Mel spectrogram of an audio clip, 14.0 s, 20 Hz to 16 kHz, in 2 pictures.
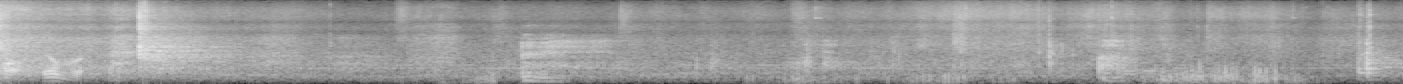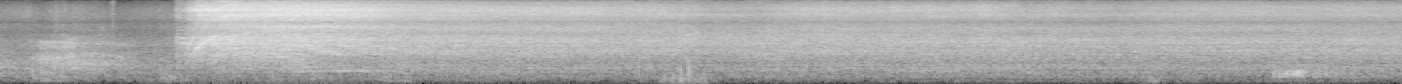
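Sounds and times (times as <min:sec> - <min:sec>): quadcopter propellers buzzing whine: 0:07.8 - 0:14.0.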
